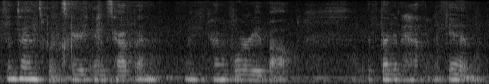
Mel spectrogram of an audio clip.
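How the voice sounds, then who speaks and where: A woman reads a picture book aloud to children and explains it informally in simple, child-friendly words. Her voice is lowish and level, and she talks fast. The room is echoey, with clear background noise.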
